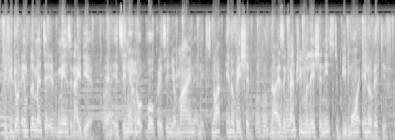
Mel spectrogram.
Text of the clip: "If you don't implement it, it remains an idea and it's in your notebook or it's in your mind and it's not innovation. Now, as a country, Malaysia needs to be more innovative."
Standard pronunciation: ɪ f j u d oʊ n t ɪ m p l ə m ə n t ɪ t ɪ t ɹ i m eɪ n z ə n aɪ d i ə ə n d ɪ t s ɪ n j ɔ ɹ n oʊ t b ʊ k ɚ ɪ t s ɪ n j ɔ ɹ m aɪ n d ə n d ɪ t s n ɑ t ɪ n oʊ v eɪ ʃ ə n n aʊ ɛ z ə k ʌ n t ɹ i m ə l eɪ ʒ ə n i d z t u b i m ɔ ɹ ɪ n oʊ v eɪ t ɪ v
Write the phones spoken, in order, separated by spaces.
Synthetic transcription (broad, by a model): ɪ f j u d oʊ n t ɪ m p l ə m ə n t ɪ t ɪ t ɹ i m eɪ n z ə n aɪ d i ə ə n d ɪ t s ɪ n j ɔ n oʊ t b ʊ k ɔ ɪ t s ɪ n j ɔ m aɪ n d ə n ɪ t s n ɑ t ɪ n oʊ v eɪ ʃ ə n n aʊ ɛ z ə k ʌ n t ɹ i m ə l eɪ ʃ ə n i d s t u b i m ɔ ɹ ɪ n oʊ v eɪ t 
